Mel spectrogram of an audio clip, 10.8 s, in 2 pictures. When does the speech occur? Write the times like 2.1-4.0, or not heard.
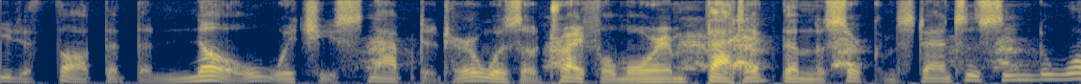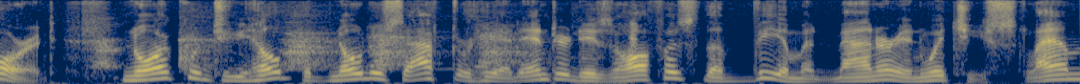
0.0-10.7.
